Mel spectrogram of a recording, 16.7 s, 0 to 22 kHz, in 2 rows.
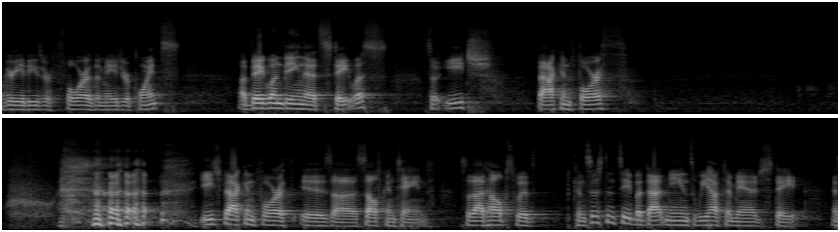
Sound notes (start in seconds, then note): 8.4 sighs; 8.9 laughs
